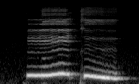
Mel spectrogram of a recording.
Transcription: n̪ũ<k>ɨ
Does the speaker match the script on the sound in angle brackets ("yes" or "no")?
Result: yes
